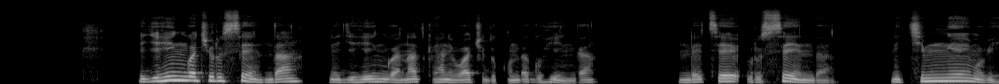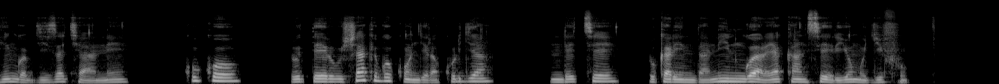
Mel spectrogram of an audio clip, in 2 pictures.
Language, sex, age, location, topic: Kinyarwanda, male, 36-49, Kigali, agriculture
